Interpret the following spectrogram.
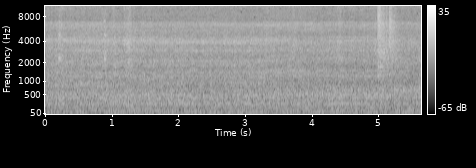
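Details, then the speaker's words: Bar AC that keeps tripping its main breaker, with both compressors and both condenser fan motors running. A heavy, constant low rumble and rattling shake, "rattling up a storm": the unit is vibrating hard. "there's definitely some massive shaking going on here though here like something's just rattling up the storm"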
